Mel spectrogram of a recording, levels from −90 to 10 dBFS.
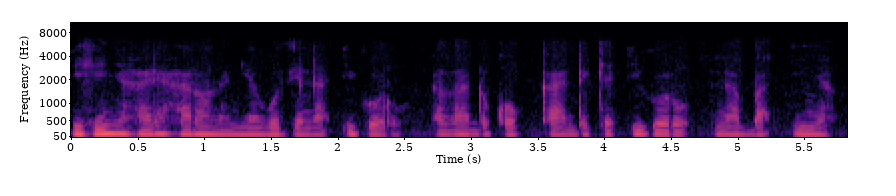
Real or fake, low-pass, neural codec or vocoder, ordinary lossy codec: real; 7.2 kHz; none; none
